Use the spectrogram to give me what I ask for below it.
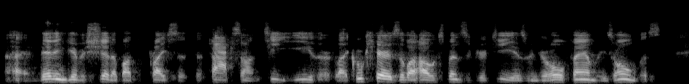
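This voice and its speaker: In a Southern US accent, the voice races at a very fast pace with hardly any pauses and big swings in loudness. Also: man, medium pitch for a man. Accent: Southern US (American). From United States. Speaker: tech company CEO. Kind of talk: podcast interview. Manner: animated, storytelling with voices.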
